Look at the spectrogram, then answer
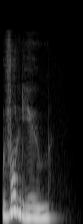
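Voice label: "volume", British English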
